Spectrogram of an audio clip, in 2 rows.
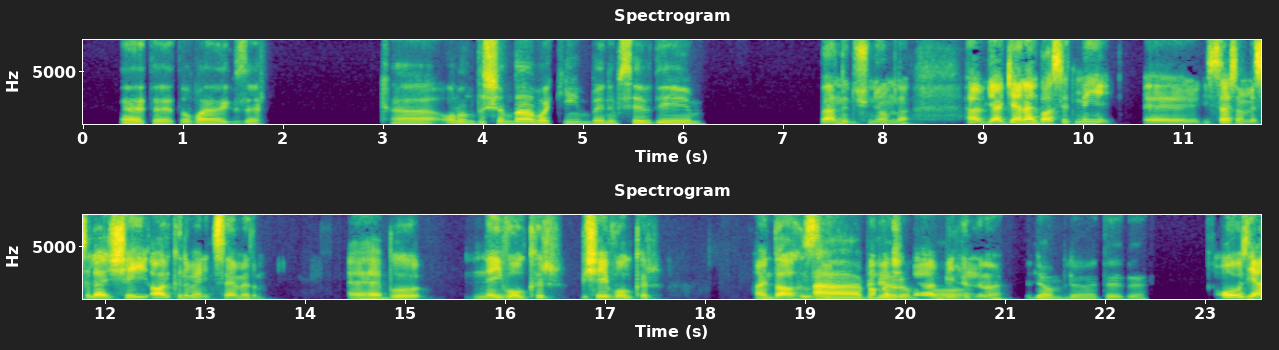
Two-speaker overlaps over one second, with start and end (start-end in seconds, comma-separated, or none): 19.1-20.6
